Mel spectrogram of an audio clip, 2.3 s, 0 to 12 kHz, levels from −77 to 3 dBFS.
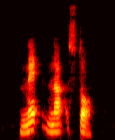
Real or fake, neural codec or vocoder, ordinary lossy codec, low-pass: real; none; MP3, 96 kbps; 10.8 kHz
